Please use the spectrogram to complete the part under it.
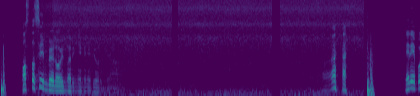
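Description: A paint sprayer hisses steadily.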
